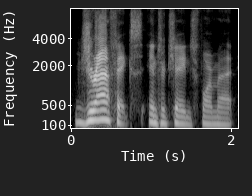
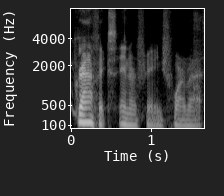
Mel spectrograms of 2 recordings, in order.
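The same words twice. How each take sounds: First: Graphics begins with a soft J sound. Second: Graphics begins with a hard G sound. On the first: The speaker calls it wrong. "It's not" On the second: The speaker calls it right. "It's a hard G"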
